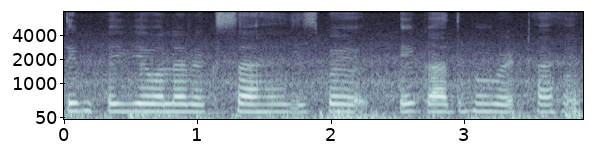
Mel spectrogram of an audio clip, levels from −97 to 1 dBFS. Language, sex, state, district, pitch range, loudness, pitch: Hindi, female, Uttar Pradesh, Lucknow, 215-220 Hz, -16 LUFS, 220 Hz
